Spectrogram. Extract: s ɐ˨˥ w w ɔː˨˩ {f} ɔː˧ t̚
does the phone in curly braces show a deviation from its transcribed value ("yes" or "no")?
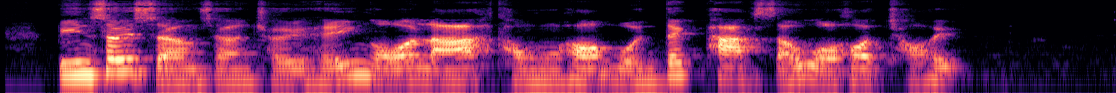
yes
